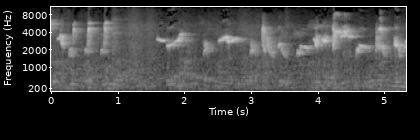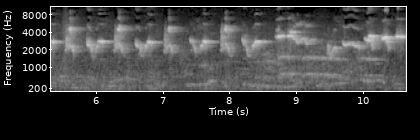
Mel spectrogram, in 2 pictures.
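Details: Songbird kept in a cage delivering a long, lively run of rapid chirps and sliding whistled notes, rising and falling in pitch, steady and continuous with almost no breaks.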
